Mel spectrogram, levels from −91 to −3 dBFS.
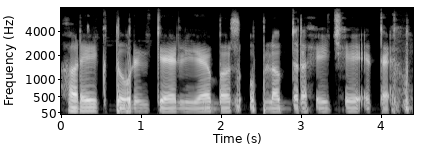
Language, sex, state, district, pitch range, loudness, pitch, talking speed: Maithili, male, Bihar, Saharsa, 85-95 Hz, -21 LUFS, 90 Hz, 135 wpm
